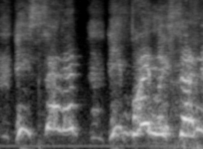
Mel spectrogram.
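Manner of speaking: very high, thrilled, excited outburst. Retelling grabbing his wife's shoulders during an Avengers movie: retelling an excited outburst. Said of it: "you were really excited for that".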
